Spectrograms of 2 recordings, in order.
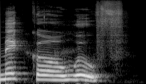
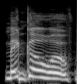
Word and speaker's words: Mikołów: We live in Mikkowów. Woof. – Mikkowów. Mikkowów. – It kind of looks like Mikkelow if you were looking at it in English.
